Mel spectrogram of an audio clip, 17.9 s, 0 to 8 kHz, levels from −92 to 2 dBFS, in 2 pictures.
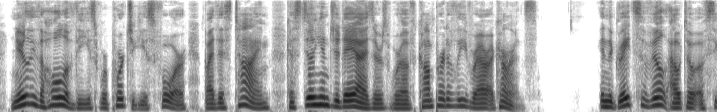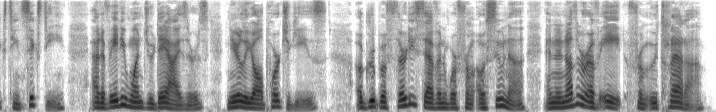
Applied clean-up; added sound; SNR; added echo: neural mask model Resemble Enhance denoiser.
